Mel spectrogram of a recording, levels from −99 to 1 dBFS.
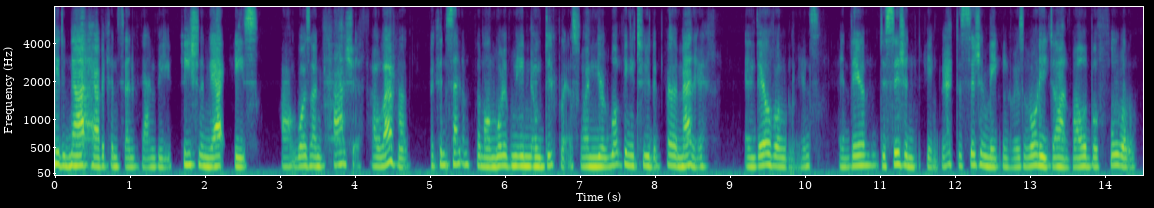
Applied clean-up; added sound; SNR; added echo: neural diffusion model UNIVERSE++.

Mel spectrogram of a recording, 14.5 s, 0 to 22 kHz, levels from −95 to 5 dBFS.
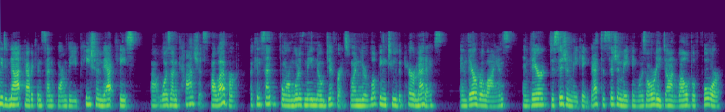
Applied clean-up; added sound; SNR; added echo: neural mask model DeepFilterNet 3.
